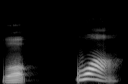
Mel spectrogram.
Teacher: 워 is u plus 어. Say them fast and you get 워. Like the 워 in wonder.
